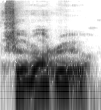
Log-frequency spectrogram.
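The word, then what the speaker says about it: Farore: like in English it's for Roar right like the E is silent every time um the Japanese name is furoru uh and if you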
